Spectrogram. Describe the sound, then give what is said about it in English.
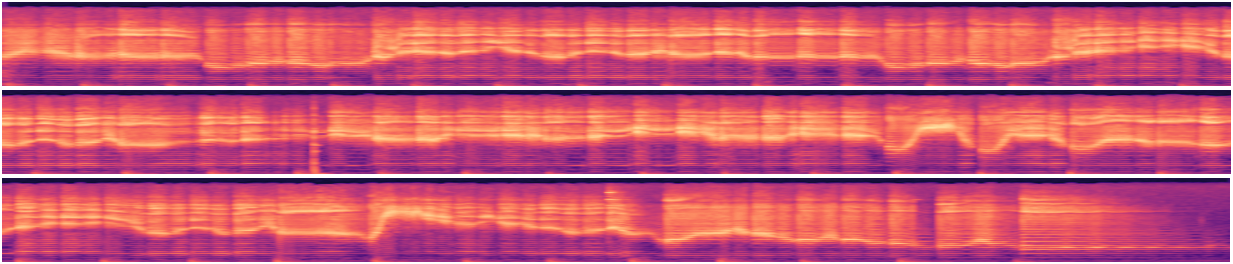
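Twangy mouth-harp music plays the folk tune Turkey in the Straw, with the notes shaped by moving the tongue to change vowel sounds. A buzzing drone pulses steadily under a bright, wavering melody, loud and continuous, with no voices. “You can kind of hear the tune there. Yeah, oh, absolutely. Turkey in the straw, and you play all the notes by adjusting the vowel sounds in your mouth? Just by moving my tongue,”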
